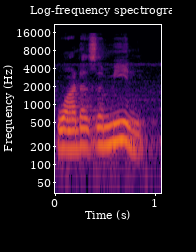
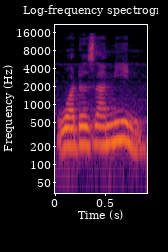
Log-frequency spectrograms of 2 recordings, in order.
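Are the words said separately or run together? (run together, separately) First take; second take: run together; run together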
